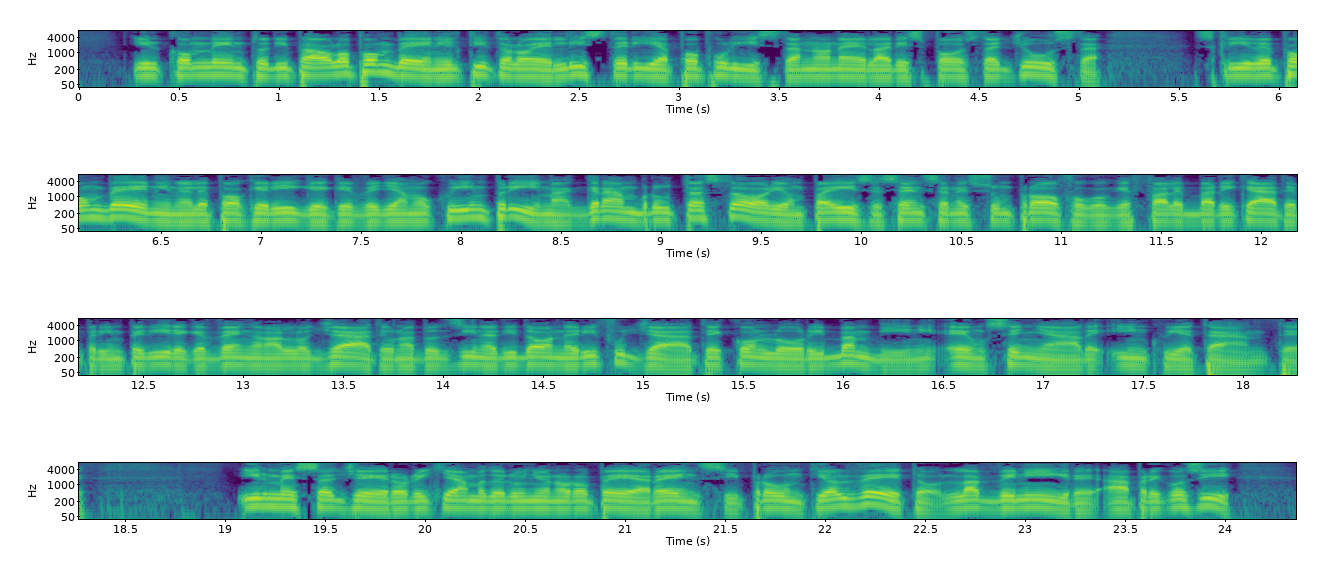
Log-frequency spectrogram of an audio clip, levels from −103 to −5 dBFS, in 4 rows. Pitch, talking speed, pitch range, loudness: 110 Hz, 165 wpm, 100-120 Hz, -24 LUFS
